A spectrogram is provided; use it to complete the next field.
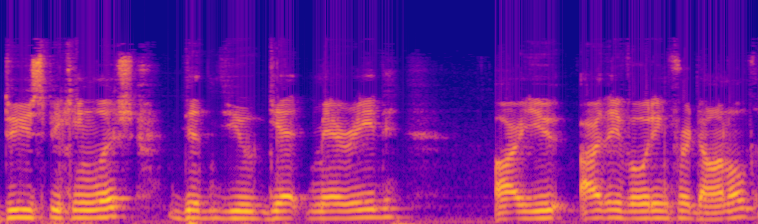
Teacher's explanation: It's all rising intonation.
